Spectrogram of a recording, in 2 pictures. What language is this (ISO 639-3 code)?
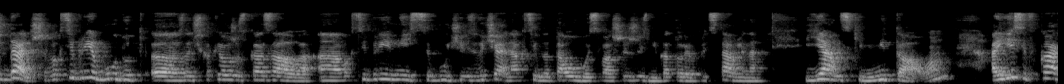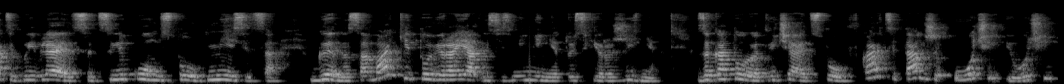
rus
